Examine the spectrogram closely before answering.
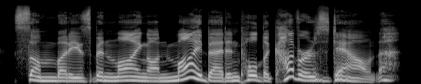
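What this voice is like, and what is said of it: Deep growling big bear voice. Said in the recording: “he growled in his great big voice”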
